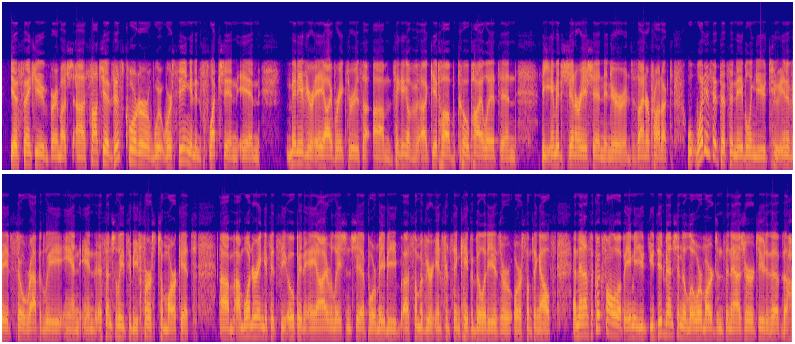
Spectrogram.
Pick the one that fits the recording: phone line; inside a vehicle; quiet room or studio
phone line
